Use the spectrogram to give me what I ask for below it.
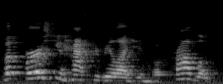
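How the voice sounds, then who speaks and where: A man's voice: high voice, very animated, brisk, fairly bright tone, muffled recording. A man in his thirties teaching a church Bible class, explaining earnestly and putting questions to his students. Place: church classroom with a projection screen. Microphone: far camera, no visible mic. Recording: echoey room from a distance.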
